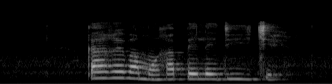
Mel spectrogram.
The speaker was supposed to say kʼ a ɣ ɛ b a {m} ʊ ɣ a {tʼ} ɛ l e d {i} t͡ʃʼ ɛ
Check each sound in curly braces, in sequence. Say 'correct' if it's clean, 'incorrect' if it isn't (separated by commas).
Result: correct, incorrect, incorrect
